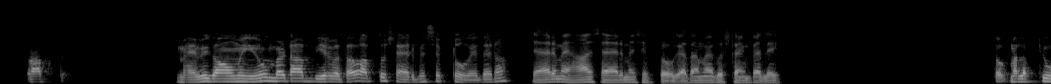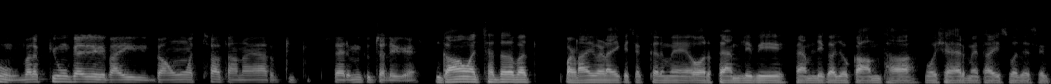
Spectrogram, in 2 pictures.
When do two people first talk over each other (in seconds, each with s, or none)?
none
